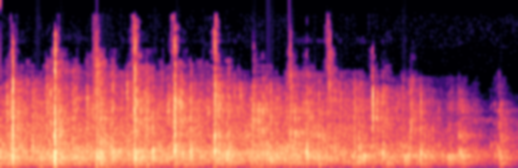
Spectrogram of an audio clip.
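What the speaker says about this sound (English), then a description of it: "One more round of applause to someone who's done it before." Scattered applause from dinner guests at a president's council dinner, fairly quiet and distant, with a few sharper individual claps standing out before it thins toward the end.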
